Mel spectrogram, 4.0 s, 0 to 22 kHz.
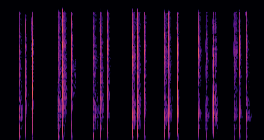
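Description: Fingertips and nails tap the sides of a tall, hollow cardboard earplug box held close to the mic. The taps come in seven quick groups of three, 21 in all. Each one is a short, dry knock with a hollow, papery tone that dies away almost at once.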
